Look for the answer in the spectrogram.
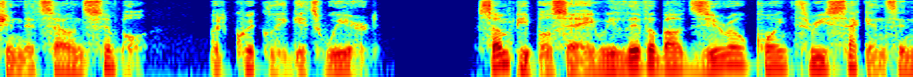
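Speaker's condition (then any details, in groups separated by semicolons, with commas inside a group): No condition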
